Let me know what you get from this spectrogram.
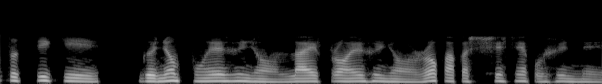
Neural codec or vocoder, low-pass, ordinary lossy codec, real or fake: none; 3.6 kHz; Opus, 64 kbps; real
